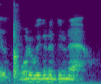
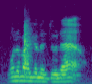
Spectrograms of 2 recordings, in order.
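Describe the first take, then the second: First: It sounds calm and positive. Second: It sounds worried and negative.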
